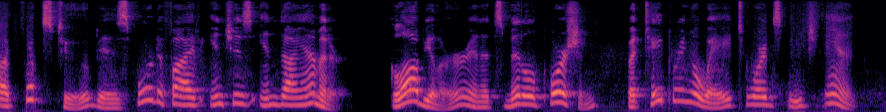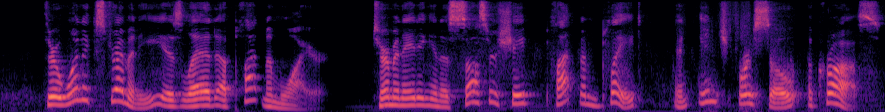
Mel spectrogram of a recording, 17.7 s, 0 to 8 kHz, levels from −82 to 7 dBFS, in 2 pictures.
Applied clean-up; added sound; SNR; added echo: neural separator model SepFormer DNS4.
